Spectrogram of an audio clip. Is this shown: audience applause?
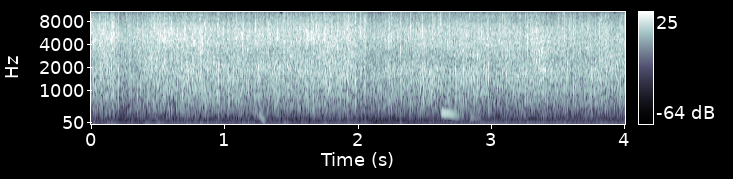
yes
